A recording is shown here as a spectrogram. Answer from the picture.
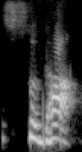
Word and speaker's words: Sudha: actually one is uh my name for example is sudha which goes like a hissing sound yeah is another uh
